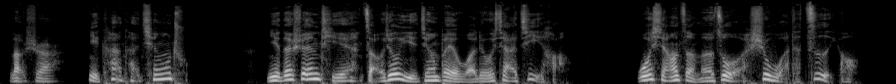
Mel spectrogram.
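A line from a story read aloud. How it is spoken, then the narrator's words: Cold sneer. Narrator (Chinese): 杨野冷笑道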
